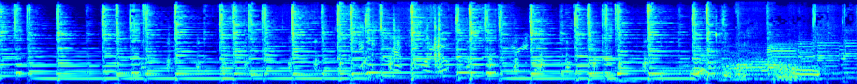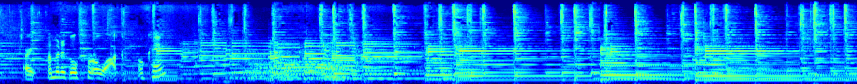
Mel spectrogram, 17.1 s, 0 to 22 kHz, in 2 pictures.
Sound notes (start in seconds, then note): 0.2 upbeat acoustic music; 2.1 chickens clucking; 6.5 cows mooing; 14.6 upbeat music continues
